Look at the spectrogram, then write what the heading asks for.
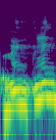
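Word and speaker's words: wrinkling: मतलब होता है सिकुड़ना देखिए यहां डब्लू से शुरू है अगर डब्लू के बाद आर आता है तो डब्लू क्या होता है साइलेंट होता है इसे हम केवल रिंकलिंग बोलेंगे बल्कि रिंकलिंग रिंकलिंग नहीं बोलेंगे चलिए अगला कॉज क्यों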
